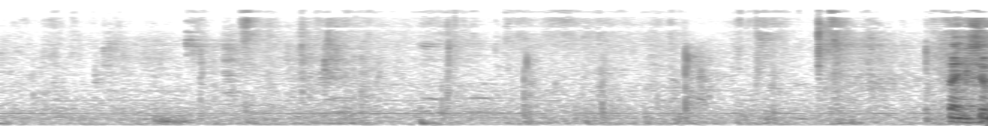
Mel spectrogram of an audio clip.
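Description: Footsteps cross a hard floor.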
